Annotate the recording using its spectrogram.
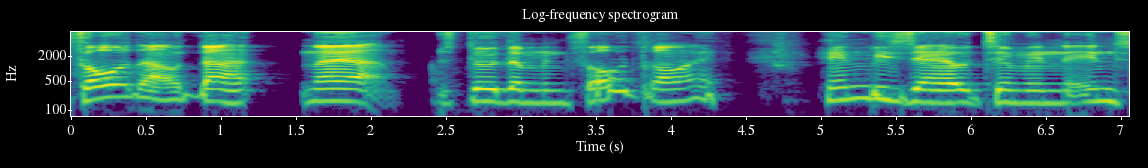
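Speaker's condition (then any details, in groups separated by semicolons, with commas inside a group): Cerebral palsy; wheelchair user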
